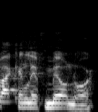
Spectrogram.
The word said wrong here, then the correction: Mjolnir: You know, Nordic J's are like Y's, I guess. So it's Mjolnir. – Mjolnir.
